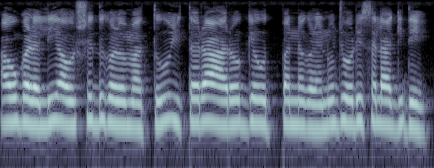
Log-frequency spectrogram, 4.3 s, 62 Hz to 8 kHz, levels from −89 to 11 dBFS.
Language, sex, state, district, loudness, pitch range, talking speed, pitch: Kannada, female, Karnataka, Bidar, -15 LUFS, 215-230 Hz, 95 wpm, 220 Hz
